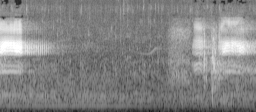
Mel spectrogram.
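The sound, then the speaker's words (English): Common goldeneye ducks give courtship calls on the icy waters of Lake Champlain in Vermont: a short, buzzy, high-pitched note at the start, then a louder cluster of rasping calls near the end, over a faint steady hum and light water sounds. “In the icy waters of Vermont's Lake Champlain, common golden eyes are getting hot.”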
